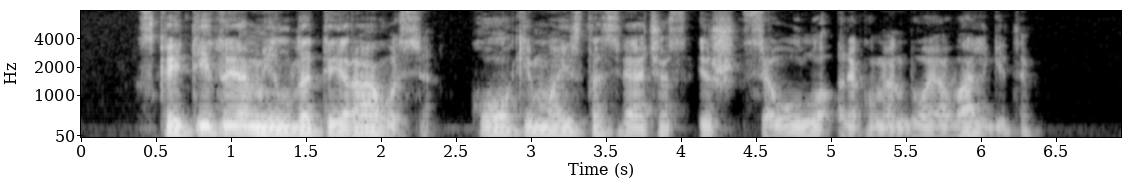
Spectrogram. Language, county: Lithuanian, Kaunas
